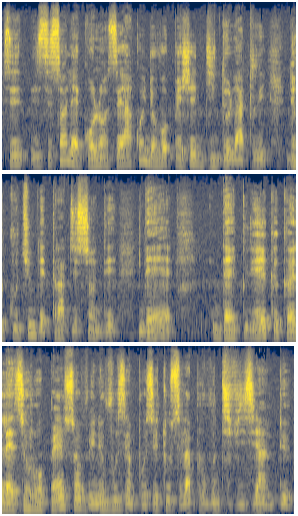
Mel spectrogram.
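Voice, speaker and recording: Male preacher, low register, emphatic deliverance sermon with a faint ambient hiss. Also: normal speed. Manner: commanding, repetitive declarations with sudden emphatic rises.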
